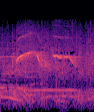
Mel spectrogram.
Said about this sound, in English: To be honest with you, I don't know why you're clapping about that. I don't think you should encourage that.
